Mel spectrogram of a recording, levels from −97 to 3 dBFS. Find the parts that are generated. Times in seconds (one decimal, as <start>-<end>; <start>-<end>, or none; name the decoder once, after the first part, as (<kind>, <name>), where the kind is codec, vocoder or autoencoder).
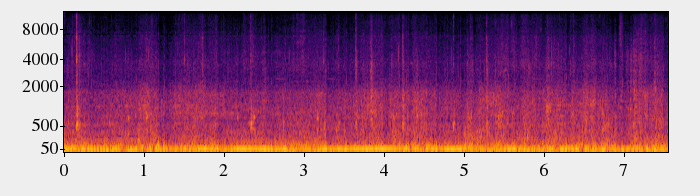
0.0-2.0 (vocoder, BigVGAN v2)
